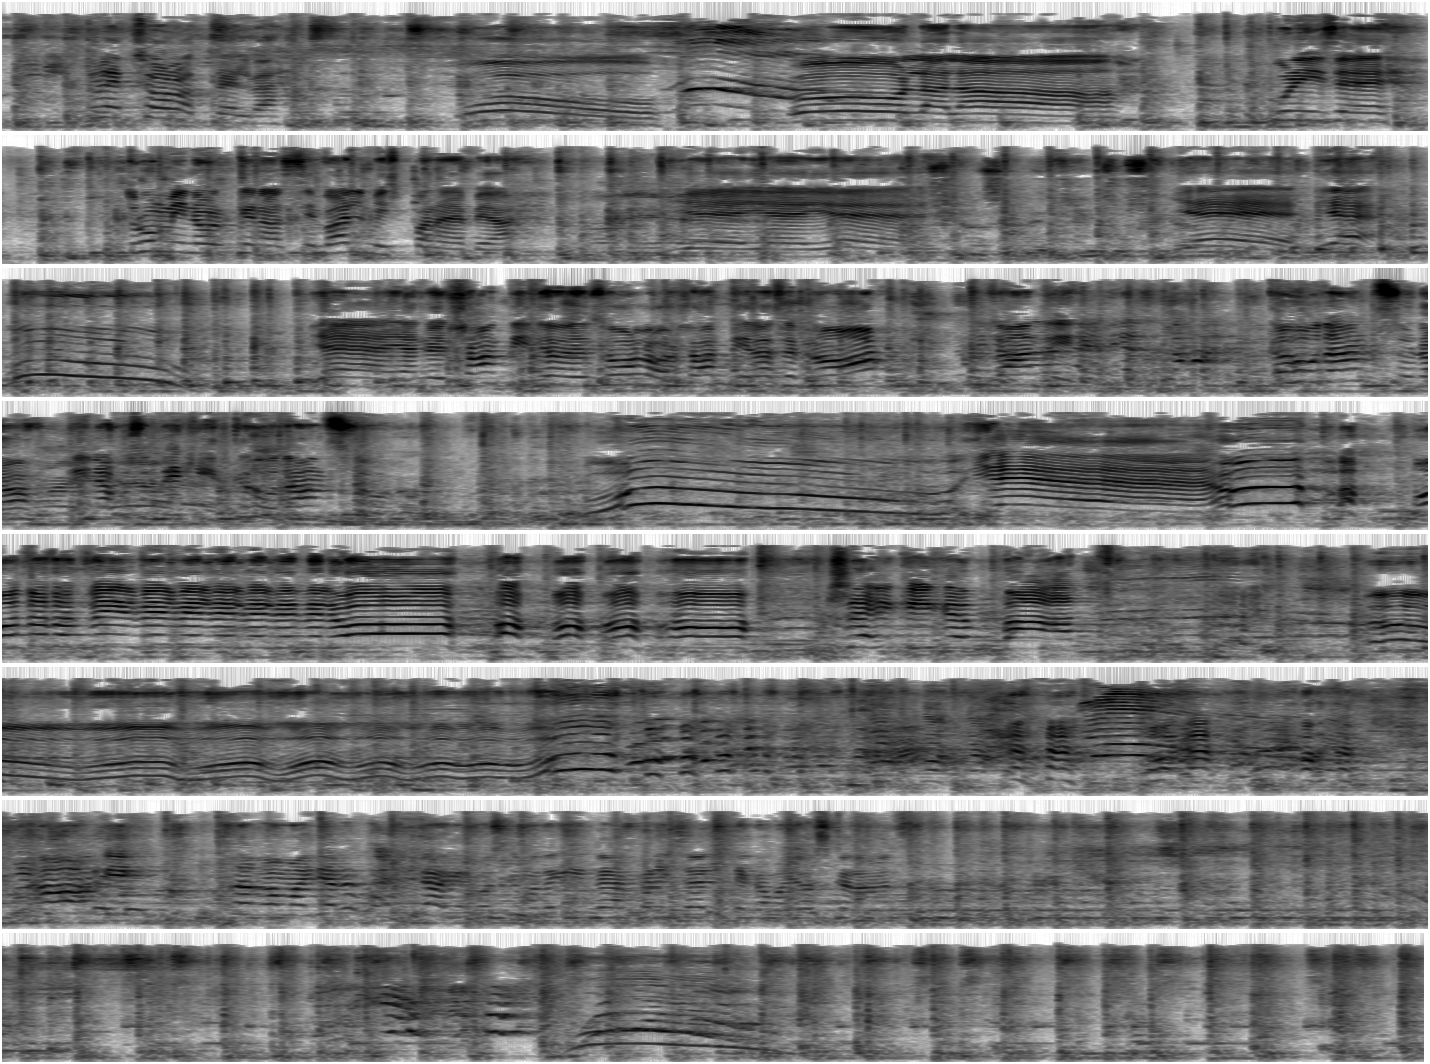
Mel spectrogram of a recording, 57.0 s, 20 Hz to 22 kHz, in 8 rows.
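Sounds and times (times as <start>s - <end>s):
hand drum playing: 0.0s - 57.0s
person whooping: 14.3s - 15.2s, 24.3s - 26.2s, 27.3s - 28.2s, 38.2s - 39.0s, 51.7s - 53.9s.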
